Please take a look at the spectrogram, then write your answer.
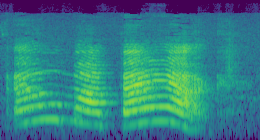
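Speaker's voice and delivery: slow, high mock groan; mock back pain. Echoing co-host's aching-back joke, mock pained. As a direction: drag out a pretend aching complaint.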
